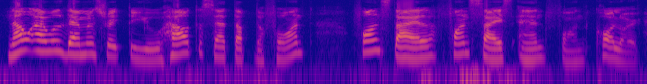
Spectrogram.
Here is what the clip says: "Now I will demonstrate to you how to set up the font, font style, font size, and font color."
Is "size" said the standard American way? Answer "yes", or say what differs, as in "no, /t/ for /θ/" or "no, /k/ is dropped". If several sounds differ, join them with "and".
no, /s/ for /z/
